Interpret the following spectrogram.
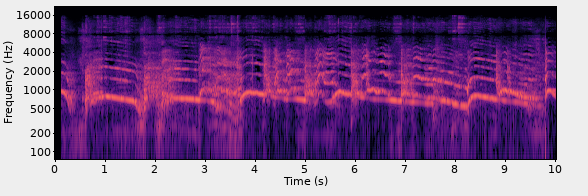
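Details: Dog howling on Christmas morning: loud, drawn-out tonal howls that rise, waver and fall, repeated in long phrases with short breaks, each rich in overtones, with brief yips between some notes.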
